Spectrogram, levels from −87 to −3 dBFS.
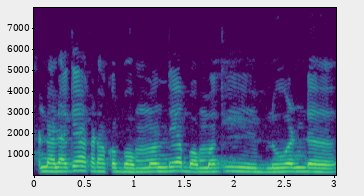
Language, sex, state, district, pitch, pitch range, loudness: Telugu, female, Andhra Pradesh, Guntur, 190 Hz, 180-195 Hz, -23 LUFS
